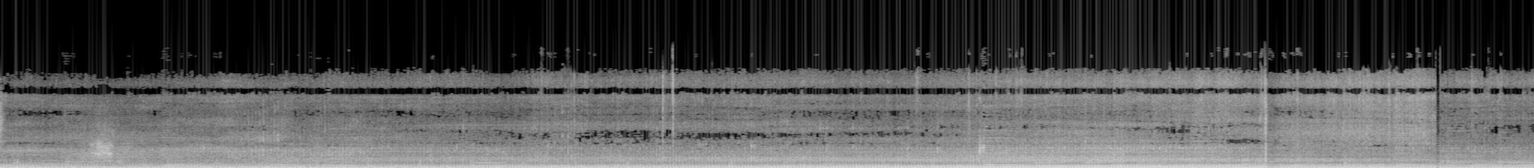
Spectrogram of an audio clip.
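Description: Petrol walk-behind lawn mower running steadily as it is pushed over grass, growing louder toward the middle and dropping a little near the end.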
